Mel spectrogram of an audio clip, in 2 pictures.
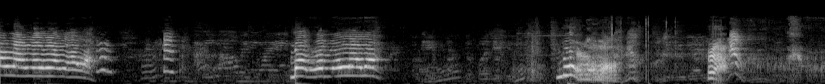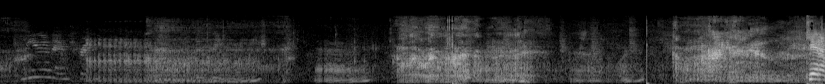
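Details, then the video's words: A talking Pekingese opens with two wavering, falling yowls. Long stretches of noisy growls, handling sounds and its owner's encouraging speech follow. "the talking Pekingese"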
